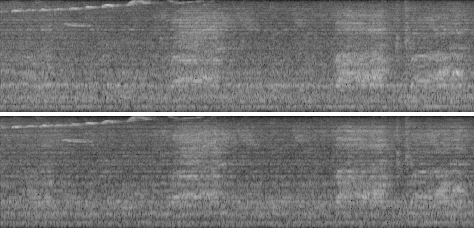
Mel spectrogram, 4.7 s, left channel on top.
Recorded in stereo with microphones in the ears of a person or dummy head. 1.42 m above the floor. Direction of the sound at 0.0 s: 55° left (ahead or behind).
